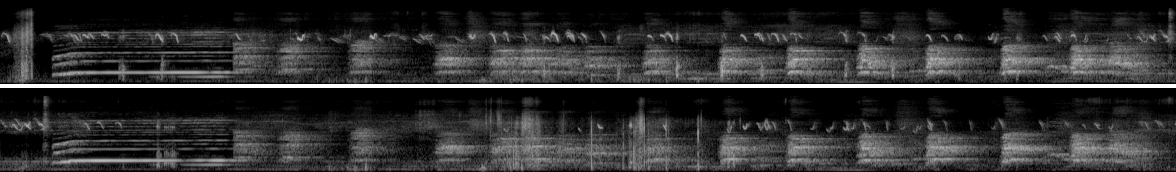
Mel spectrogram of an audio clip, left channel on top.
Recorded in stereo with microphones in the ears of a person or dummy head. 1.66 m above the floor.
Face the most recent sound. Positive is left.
turn(degrees=20)  # may be behind; listen again after turning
